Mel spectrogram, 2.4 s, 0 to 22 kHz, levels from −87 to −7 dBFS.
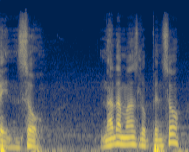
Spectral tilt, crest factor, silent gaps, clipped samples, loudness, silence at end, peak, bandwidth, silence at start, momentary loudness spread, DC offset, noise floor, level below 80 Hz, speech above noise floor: -6.5 dB/octave; 20 dB; none; under 0.1%; -20 LUFS; 0 s; 0 dBFS; 16 kHz; 0 s; 8 LU; under 0.1%; -44 dBFS; -28 dBFS; 26 dB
